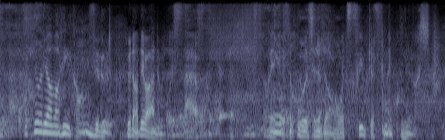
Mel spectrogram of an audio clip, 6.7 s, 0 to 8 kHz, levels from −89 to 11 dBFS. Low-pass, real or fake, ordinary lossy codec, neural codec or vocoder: 7.2 kHz; fake; none; codec, 16 kHz, 1 kbps, FreqCodec, larger model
